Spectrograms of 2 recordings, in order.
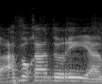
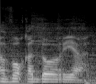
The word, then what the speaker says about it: Avocadoria: So, AVOCADORIA, may mga nagbibigkas nito na AVOCADORIA. Yeah, pero hindi ganun ang pagbigkas ko. AVOCADORIA, I treat it like it's a pizzeria or trattoria.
